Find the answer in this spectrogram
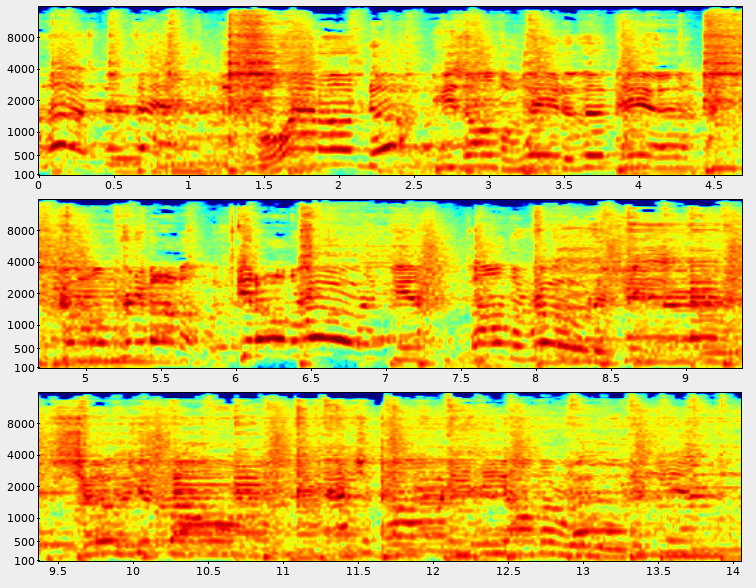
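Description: Live acoustic blues-country band playing: strummed acoustic guitars with an electric guitar, and a voice singing the melody.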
